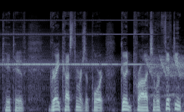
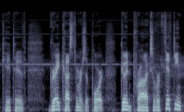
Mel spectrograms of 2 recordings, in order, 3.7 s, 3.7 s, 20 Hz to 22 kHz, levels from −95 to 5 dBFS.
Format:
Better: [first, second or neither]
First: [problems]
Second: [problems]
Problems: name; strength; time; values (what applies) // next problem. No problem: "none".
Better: second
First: alarms or sirens; loud; throughout; 7 dB below the speech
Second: alarms or sirens; faint; throughout; 25 dB below the speech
